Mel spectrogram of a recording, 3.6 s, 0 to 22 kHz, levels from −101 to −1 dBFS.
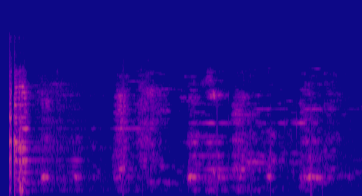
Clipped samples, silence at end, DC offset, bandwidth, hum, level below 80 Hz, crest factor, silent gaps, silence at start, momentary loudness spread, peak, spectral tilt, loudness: under 0.1%; 0.2 s; under 0.1%; 7.2 kHz; none; under -90 dBFS; 24 dB; none; 0.1 s; 14 LU; -40 dBFS; -0.5 dB/octave; -62 LUFS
